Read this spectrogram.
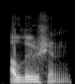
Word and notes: allusion: American English

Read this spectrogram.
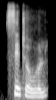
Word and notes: citole: Indian

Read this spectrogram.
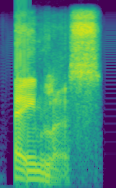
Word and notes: aimless: British English

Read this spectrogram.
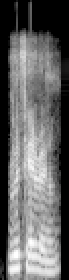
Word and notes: referral: Indian

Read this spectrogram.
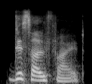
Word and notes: disulphide: Indian

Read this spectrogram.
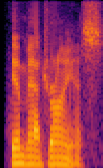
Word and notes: hamadryas: American English

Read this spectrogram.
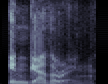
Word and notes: ingathering: British English

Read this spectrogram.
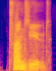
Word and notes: transude: British English

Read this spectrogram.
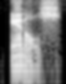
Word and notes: annals: American English

